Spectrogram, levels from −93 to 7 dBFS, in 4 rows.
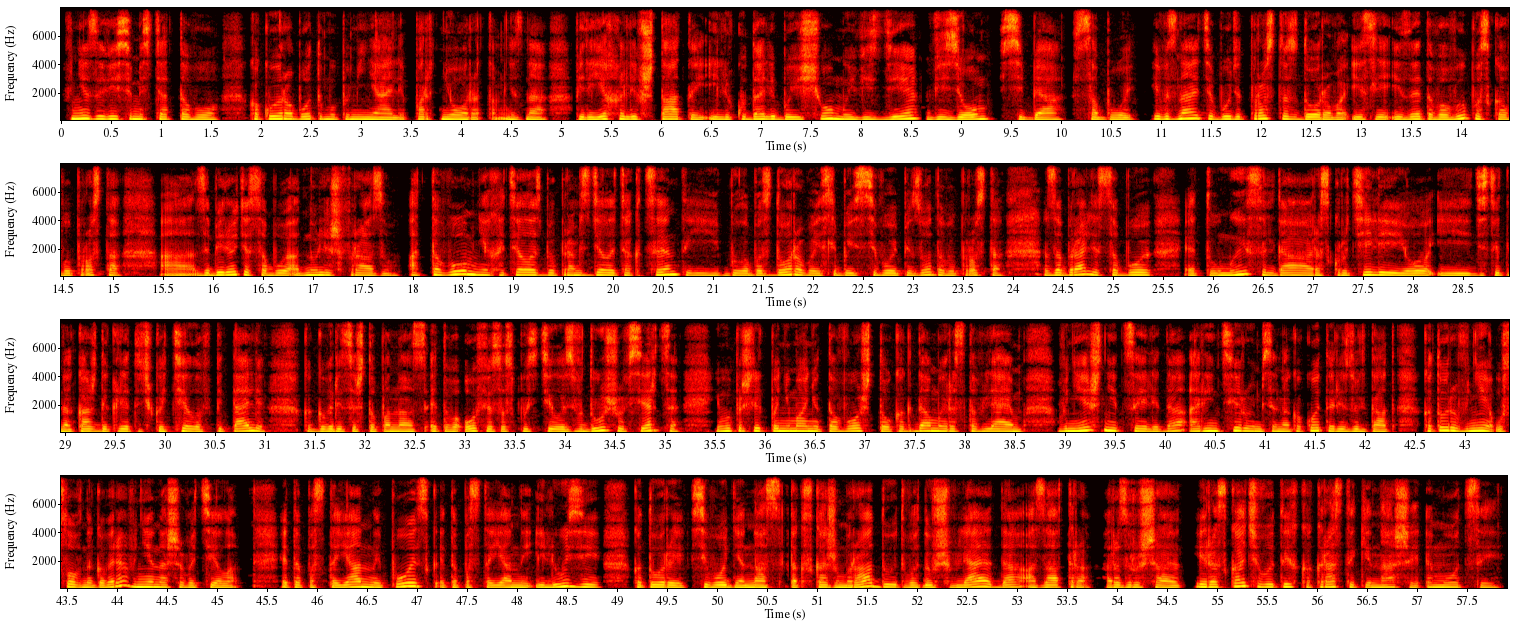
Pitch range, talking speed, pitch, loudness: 155-185 Hz, 140 wpm, 165 Hz, -26 LUFS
